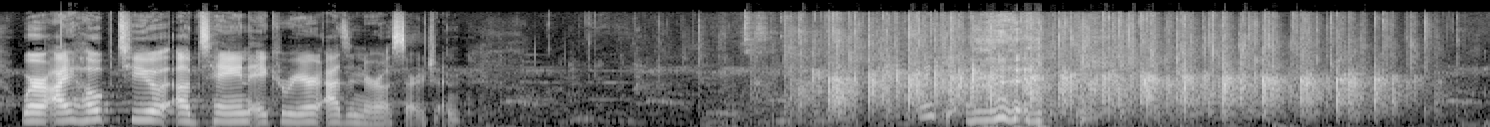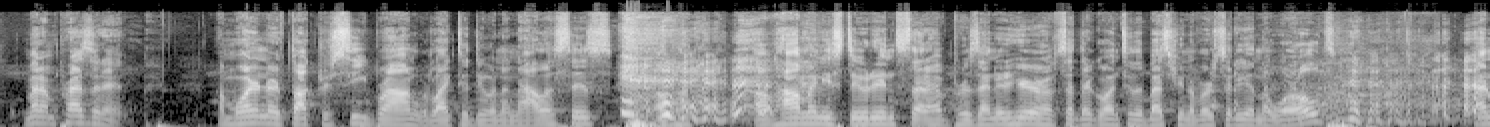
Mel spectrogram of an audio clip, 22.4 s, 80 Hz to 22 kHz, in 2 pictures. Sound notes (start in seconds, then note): 5.2 applauds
